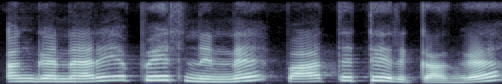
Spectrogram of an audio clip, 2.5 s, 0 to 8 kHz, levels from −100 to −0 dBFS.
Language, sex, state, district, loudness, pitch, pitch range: Tamil, female, Tamil Nadu, Nilgiris, -13 LUFS, 280 Hz, 265-355 Hz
